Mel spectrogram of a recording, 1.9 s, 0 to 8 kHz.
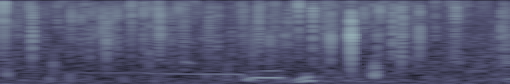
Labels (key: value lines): label: biophony, cascading saw
recorder: SoundTrap 600 or HydroMoth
